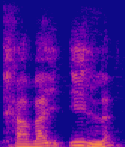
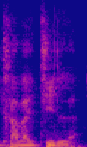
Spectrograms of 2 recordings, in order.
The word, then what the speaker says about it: travaille-t-il: So instead of avec qui travaille-il, this is difficult, you must put a T between them to make the pronunciation easier. So avec qui travaille-t-il?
